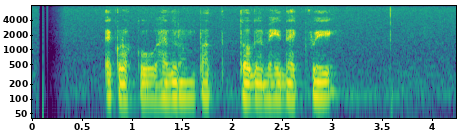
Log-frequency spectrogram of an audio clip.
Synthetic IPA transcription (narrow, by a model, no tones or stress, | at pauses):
ekuɾɐkːuːɦɛ̃nd̪uɾumpat̪ːoɡəməɦid̪ækʋeː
